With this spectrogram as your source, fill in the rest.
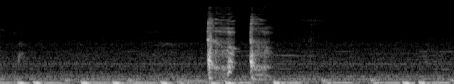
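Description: Two sharp coughs close together midway, heard over a low, rhythmic thumping background.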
